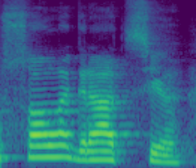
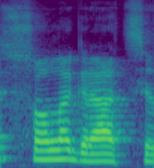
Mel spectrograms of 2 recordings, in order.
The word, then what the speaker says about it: sola gratia: É exatamente assim que se pronuncia. Você pode estar estranhando porque tem um T aí, né? A pessoa pode pronunciar sola gratia, né? Mas a expressão latina é sola gratia. Não dá para explicar o princípio do latim, do porquê que tem esse som de C, né?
